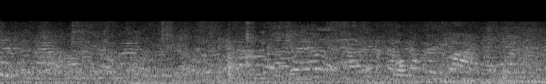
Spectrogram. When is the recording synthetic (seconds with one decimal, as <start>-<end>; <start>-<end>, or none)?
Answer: 0.0-1.7; 3.6-4.4; 5.0-5.5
